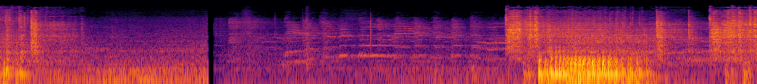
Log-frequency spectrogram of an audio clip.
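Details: Motorcycle engine after timing chain replacement: loud, even idle with no timing chain rattle, after a short musical interlude; rattle had been from loosened timing chain and worn pads.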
